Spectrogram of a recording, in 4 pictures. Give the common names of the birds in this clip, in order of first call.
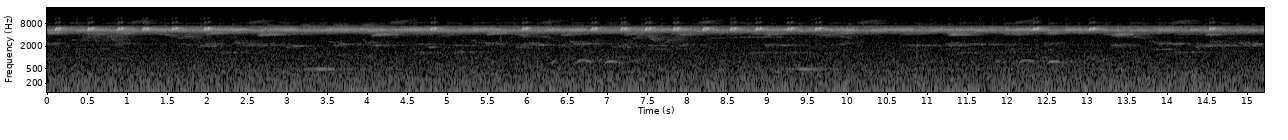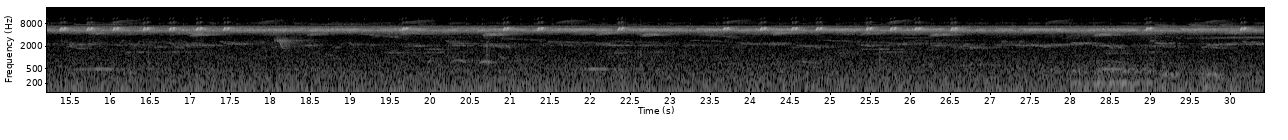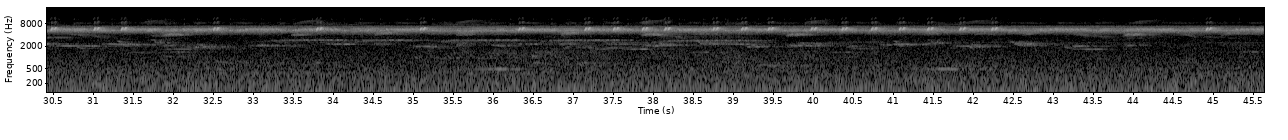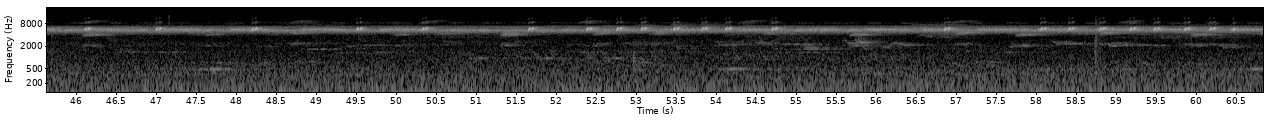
Dusky-capped Greenlet, Ruddy Pigeon, Hauxwell's Thrush, White-throated Toucan, Purple-throated Fruitcrow, unidentified bird, Amazonian Motmot, Black-faced Antthrush, Thrush-like Wren, Dusky-throated Antshrike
